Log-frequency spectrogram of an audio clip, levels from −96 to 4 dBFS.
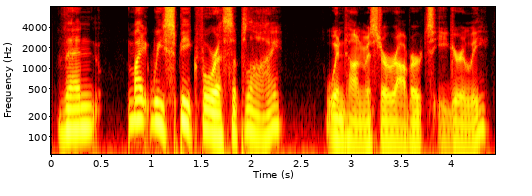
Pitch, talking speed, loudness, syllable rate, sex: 105 Hz, 160 wpm, -19 LUFS, 4.5 syllables/s, male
